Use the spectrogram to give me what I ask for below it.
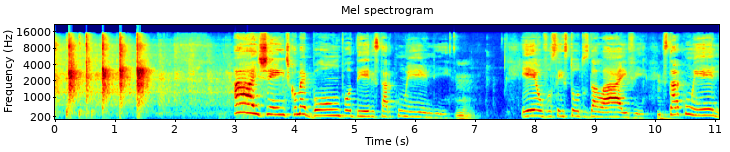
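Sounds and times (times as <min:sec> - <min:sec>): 
clapping: 0:00.0 - 0:02.8
speech: 0:03.3 - 0:07.1, 0:07.8 - 0:11.0.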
